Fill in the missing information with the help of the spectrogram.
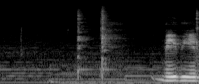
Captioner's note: tap, tap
